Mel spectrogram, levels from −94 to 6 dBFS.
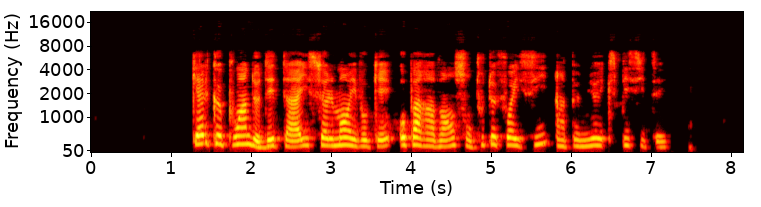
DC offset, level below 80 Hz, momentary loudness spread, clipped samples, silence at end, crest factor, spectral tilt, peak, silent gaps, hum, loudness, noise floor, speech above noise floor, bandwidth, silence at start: under 0.1%; -74 dBFS; 12 LU; under 0.1%; 0.95 s; 20 dB; -4 dB/octave; -6 dBFS; none; none; -24 LUFS; under -90 dBFS; over 66 dB; 7.4 kHz; 1.25 s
